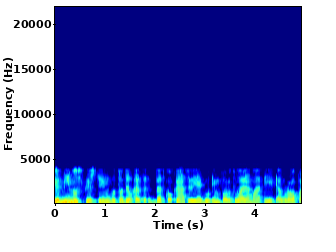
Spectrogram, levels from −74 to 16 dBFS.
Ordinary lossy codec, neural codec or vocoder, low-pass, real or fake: AAC, 16 kbps; codec, 16 kHz in and 24 kHz out, 1.1 kbps, FireRedTTS-2 codec; 7.2 kHz; fake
